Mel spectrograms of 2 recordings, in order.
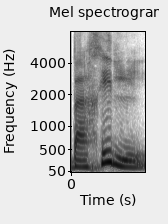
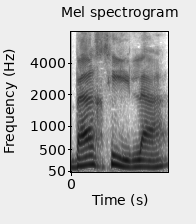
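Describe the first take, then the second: First: The word ends on a bare consonant. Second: The word ends with a final vowel.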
